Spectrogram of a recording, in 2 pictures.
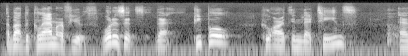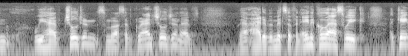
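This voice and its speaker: A man in his sixties giving a Torah lecture to an audience, animated and chatty, with asides and chuckles. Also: fairly high pitch. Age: 60s. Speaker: rabbi and lecturer.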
